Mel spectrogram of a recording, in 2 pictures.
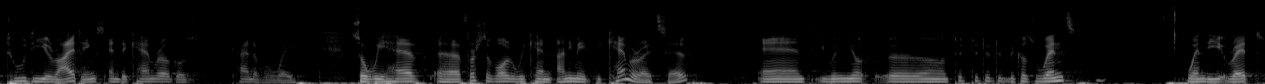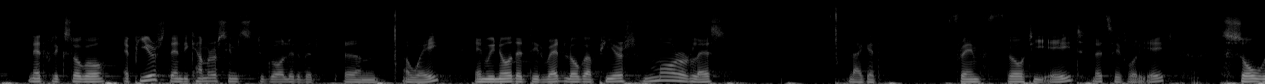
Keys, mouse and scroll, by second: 5.1 click, 5.7 middle click, 6.2-6.9 scroll down 7, 6.5 middle click, 8.1 click, 16.9 click, 17.8 click, 21.0 click, 22.1 click, 23.3 click, 23.6 middle click.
